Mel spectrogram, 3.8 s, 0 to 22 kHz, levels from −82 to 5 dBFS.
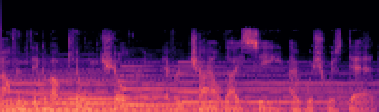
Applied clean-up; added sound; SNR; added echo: none; Piano; -2 dB; none.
